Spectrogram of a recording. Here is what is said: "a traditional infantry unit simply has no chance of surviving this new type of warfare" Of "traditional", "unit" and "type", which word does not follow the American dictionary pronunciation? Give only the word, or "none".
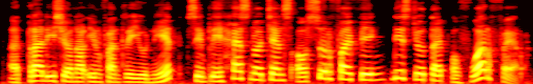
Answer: traditional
